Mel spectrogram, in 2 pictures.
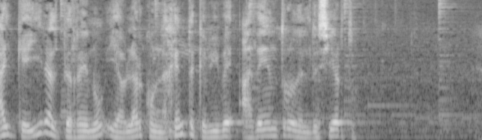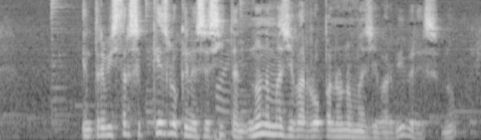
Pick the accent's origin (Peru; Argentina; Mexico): Mexico; Pero nosotros como mexicanos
